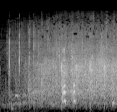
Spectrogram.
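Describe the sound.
An audience breaks into a round of applause, a dense crackle of many hands clapping that builds and holds steady at a moderate level, with a few brief voices mixed in.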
